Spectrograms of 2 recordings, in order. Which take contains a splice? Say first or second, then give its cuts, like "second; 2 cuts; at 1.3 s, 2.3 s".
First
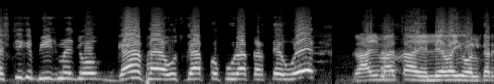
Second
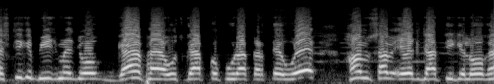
first; 1 cut; at 3.3 s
